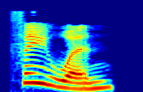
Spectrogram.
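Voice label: "绯闻", Mandarin Chinese; hsk; chinese-flashcards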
